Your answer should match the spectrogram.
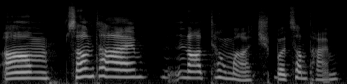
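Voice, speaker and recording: A young woman singer talking casually as a guest, bubbly and quick to laugh, swearing freely. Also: sits high, lively intonation, bright, forceful tone. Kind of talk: casual chat.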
